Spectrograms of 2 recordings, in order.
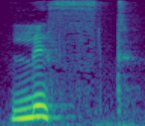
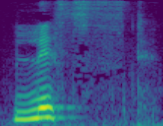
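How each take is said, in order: The two takes are said the same way.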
